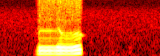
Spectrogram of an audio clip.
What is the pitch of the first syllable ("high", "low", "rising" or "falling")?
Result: rising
